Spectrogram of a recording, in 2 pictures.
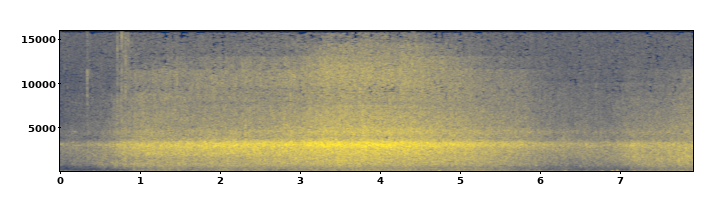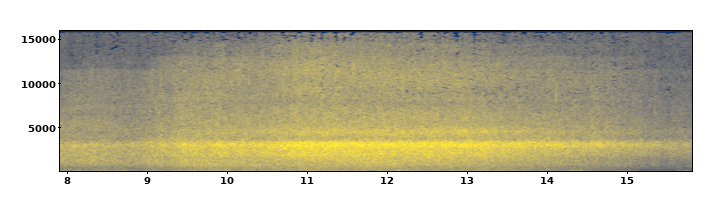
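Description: Waves washing onto the beach: two long swells of rushing surf, the first building about a second in and easing around six seconds, the second building again and fading near the end.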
